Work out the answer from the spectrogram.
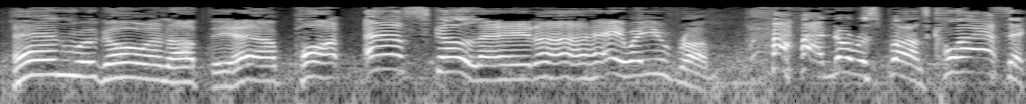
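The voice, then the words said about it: Traveling lounge singer character voice. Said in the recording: “my impression of a traveling lounge singer”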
